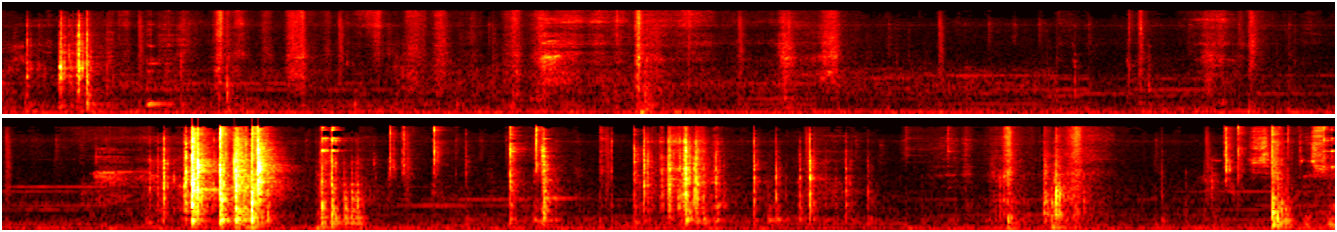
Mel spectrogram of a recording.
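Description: Socket wrench on a lawn mower's steel blade bolt, turned with a length of PVC pipe as a breaker bar: a burst of loud metal clicking and clanking about eleven seconds in as the stuck bolt is worked loose, followed by scattered single metal clinks.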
